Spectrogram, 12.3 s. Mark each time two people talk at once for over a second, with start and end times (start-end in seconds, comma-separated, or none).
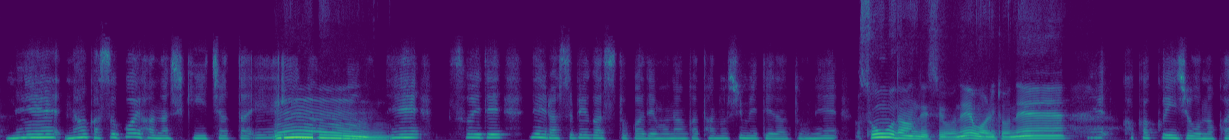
none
